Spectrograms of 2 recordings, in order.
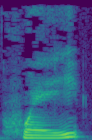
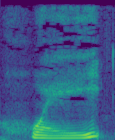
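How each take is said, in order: First: The word is said at normal, short length. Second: The word is stretched out long and melodic.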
